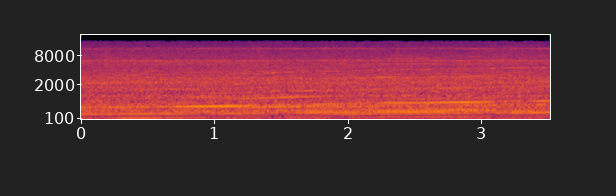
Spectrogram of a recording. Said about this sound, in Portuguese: tá em neutro, boto em drive e alivio aqui o câmbio, apertando e destravando aqui, vai até o fim, tá solto. Agora é só acelerar.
